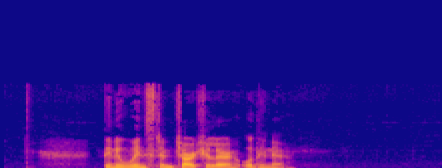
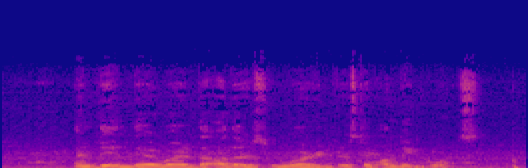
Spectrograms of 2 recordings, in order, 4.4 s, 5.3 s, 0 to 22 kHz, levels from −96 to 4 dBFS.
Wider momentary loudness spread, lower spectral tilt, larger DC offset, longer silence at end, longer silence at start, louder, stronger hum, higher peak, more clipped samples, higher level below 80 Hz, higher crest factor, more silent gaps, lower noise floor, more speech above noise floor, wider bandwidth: second, 11 LU vs 18 LU; about the same, -6.5 dB/octave vs -7.5 dB/octave; neither; first, 1.6 s vs 0 s; first, 1.05 s vs 0.05 s; first, -20 LUFS vs -33 LUFS; neither; first, 0 dBFS vs -18 dBFS; neither; about the same, -62 dBFS vs -62 dBFS; first, 22 dB vs 16 dB; neither; first, -79 dBFS vs -52 dBFS; first, 59 dB vs 20 dB; second, 11.5 kHz vs 14 kHz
